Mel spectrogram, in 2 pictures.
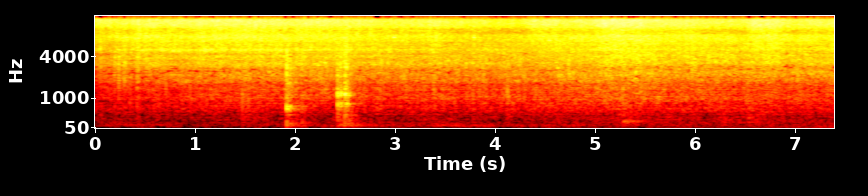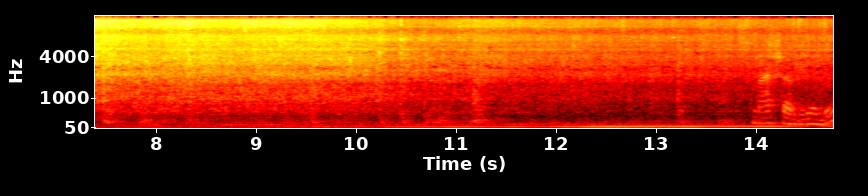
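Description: Chopped tomato sizzles and hisses in a hot pan while being stirred, a steady close frying sound with a couple of sharp utensil knocks early on, settling into a softer simmer toward the end.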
